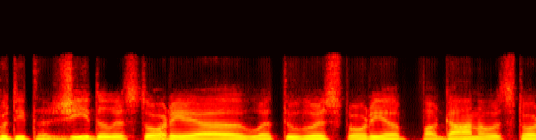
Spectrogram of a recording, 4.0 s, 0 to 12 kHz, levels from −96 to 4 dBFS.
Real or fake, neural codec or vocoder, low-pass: fake; codec, 16 kHz, 0.5 kbps, X-Codec, HuBERT features, trained on LibriSpeech; 7.2 kHz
